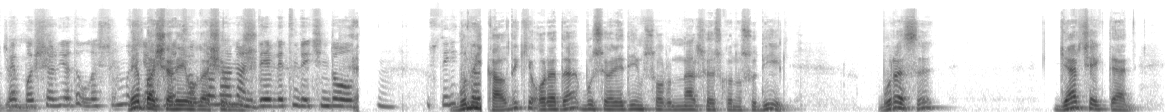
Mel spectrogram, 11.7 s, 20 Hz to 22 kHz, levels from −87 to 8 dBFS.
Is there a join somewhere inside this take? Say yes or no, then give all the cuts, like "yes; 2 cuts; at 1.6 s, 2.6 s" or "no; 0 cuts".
yes; 2 cuts; at 3.6 s, 4.8 s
